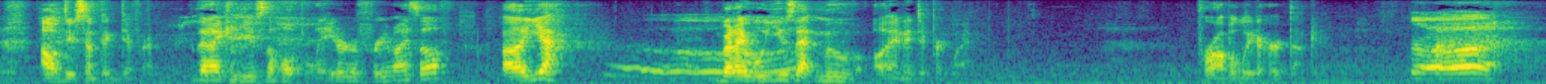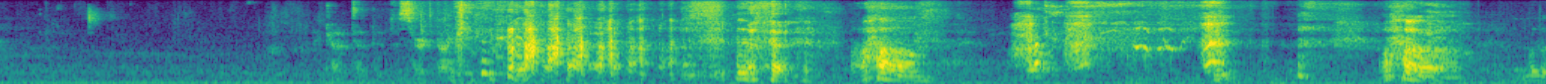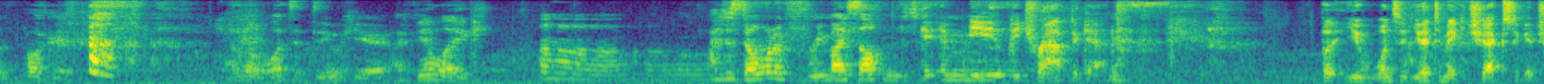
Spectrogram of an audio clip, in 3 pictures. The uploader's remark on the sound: the audio quality is a little lower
